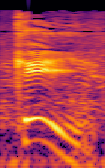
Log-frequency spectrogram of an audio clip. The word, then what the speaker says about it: Cay: and the word K should be pronounced key but look at this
